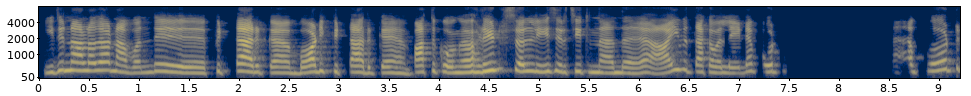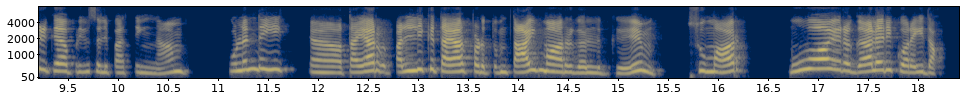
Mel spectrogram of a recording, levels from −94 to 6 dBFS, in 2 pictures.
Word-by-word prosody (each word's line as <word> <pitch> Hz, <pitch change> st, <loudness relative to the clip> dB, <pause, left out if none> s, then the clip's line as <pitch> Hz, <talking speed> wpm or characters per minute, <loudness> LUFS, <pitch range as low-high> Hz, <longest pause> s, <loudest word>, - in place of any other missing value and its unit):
இதுனால, 330 Hz, +3 st, +2 dB
தான் 345 Hz, -2 st, +2 dB
நான் 255 Hz, -4 st, -1 dB
வந்து 260 Hz, +5 st, -5 dB, 0.5 s
ஃபிட்டா 305 Hz, +1 st, +4 dB
இருக்கேன், 240 Hz, -2 st, 0 dB, 0.2 s
பாடி 280 Hz, +4 st, +4 dB
ஃபிட்டா 280 Hz, -2 st, -1 dB
இருக்கேன் 230 Hz, +1 st, -4 dB, 0.2 s
பாத்துக்கோங்க 270 Hz, -2 st, -1 dB
அப்டின்னு 330 Hz, +8 st, +3 dB
சொல்லி 300 Hz, -1 st, +1 dB
சிரிச்சுட்ருந்தேன். 260 Hz, -4 st, -3 dB
அந்த 240 Hz, -1 st, -4 dB, 0.4 s
ஆய்வு 370 Hz, +1 st, -1 dB
தகவல்ல 245 Hz, -4 st, -3 dB
என்ன 295 Hz, +5 st, -5 dB
போட்டு 280 Hz, +1 st, -7 dB, 1.1 s
ஆ -, -, -21 dB
அ -, -, -3 dB, 0.2 s
போட்ருக்கு 340 Hz, 0 st, -2 dB
அப்டின்னு 285 Hz, 0 st, -9 dB
சொல்லி 255 Hz, -3 st, -6 dB
பாத்தீர்கன்னா? 240 Hz, -3 st, -10 dB, 0.6 s
"குழந்தையை 375 Hz, +3 st, 0 dB, 0.4 s
ஆ -, -, -1 dB, 0.3 s
தயார் 300 Hz, +6 st, +5 dB, 0.2 s
பள்ளிக்கு 335 Hz, +7 st, +2 dB
தயார்படுத்தும் 275 Hz, -3 st, +2 dB
தாய்மார்களுக்கு 260 Hz, -, +1 dB, 0.7 s
சுமார் 285 Hz, 0 st, +2 dB, 0.5 s
3000 380 Hz, -3 st, +3 dB
கலோரி 345 Hz, +5 st, +4 dB
கொறையுதான்". 270 Hz, 0 st, -3 dB
280 Hz, 110 wpm, -21 LUFS, 255-320 Hz, 1.1 s, தயார்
